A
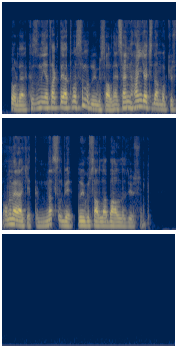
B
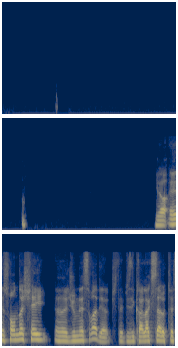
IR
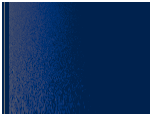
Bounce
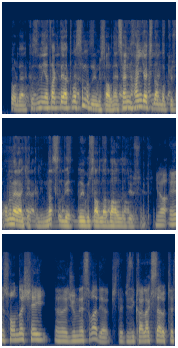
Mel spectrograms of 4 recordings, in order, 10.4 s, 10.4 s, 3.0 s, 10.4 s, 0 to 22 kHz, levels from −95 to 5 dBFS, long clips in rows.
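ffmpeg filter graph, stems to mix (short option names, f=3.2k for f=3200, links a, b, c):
-filter_complex "[0:a]dynaudnorm=f=230:g=5:m=5.5dB,volume=-2.5dB,asplit=2[a][b];[b]volume=-17.5dB[c];[1:a]equalizer=f=2.8k:w=2.9:g=13,volume=-5.5dB[d];[c]aecho=0:1:256:1[e];[a][d][e]amix=inputs=3:normalize=0"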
